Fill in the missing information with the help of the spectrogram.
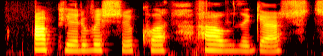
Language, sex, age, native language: Icelandic, female, 7, Icelandic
